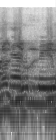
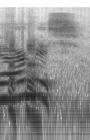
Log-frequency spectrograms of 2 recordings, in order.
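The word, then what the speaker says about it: Hermès: Baka yung Hermes yan doun sa Divisoria. Ganon ba pronunciation? Exact how you pronounce it pag Frances de Herme. Ay hindi the Hermis.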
